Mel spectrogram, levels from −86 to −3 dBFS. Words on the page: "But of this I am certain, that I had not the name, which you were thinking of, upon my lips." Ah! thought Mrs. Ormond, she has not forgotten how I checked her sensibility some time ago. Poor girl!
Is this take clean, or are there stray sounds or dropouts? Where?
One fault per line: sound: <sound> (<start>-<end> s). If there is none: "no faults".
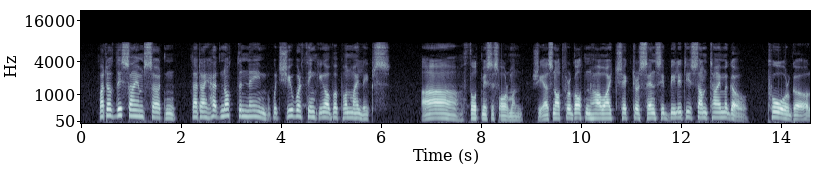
no faults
